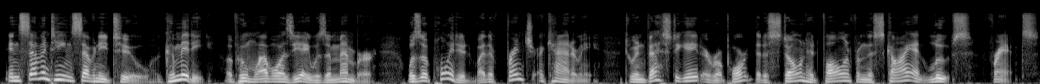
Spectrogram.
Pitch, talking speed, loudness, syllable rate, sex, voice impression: 135 Hz, 190 wpm, -18 LUFS, 5.9 syllables/s, male, masculine, tensed, powerful, bright, clear, fluent, cool, intellectual, slightly friendly, wild, lively, slightly strict, slightly intense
